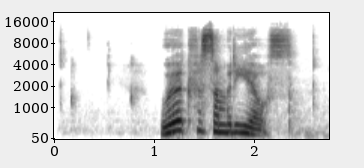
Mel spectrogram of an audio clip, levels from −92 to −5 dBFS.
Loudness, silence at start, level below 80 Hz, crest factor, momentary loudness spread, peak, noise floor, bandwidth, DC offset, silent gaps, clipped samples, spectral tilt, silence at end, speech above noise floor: -19 LUFS; 1.05 s; -66 dBFS; 18 dB; 13 LU; -4 dBFS; -63 dBFS; 15.5 kHz; under 0.1%; none; under 0.1%; -3.5 dB/octave; 0.4 s; 44 dB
